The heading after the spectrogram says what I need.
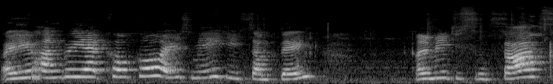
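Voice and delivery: high sing-song coaxing of a pet; pet talk. Real, not acted. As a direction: talk sweetly to a bird. Talking to pet bird Coco.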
